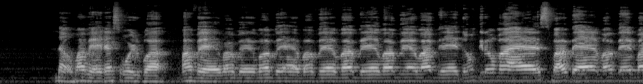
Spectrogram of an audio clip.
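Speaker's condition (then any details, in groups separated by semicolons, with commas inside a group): No condition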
